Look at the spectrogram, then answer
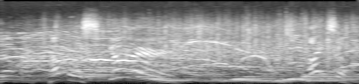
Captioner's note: cheering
